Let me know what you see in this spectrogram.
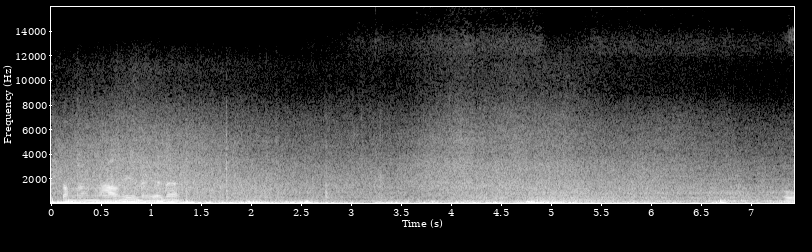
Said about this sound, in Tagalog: Lakas ng hangin, ayan na.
